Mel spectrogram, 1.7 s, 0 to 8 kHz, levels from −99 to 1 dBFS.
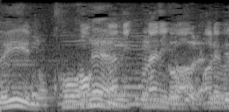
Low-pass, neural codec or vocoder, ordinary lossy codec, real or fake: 7.2 kHz; none; none; real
